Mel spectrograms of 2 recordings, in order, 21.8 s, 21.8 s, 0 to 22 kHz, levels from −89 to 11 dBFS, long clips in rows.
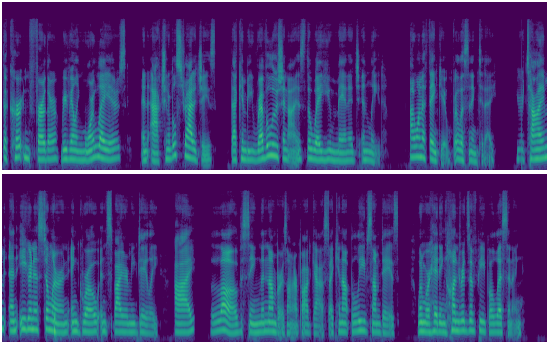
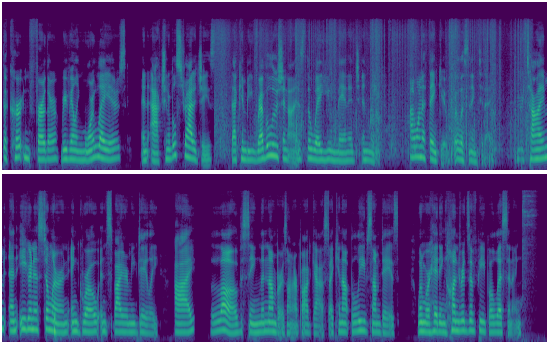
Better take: first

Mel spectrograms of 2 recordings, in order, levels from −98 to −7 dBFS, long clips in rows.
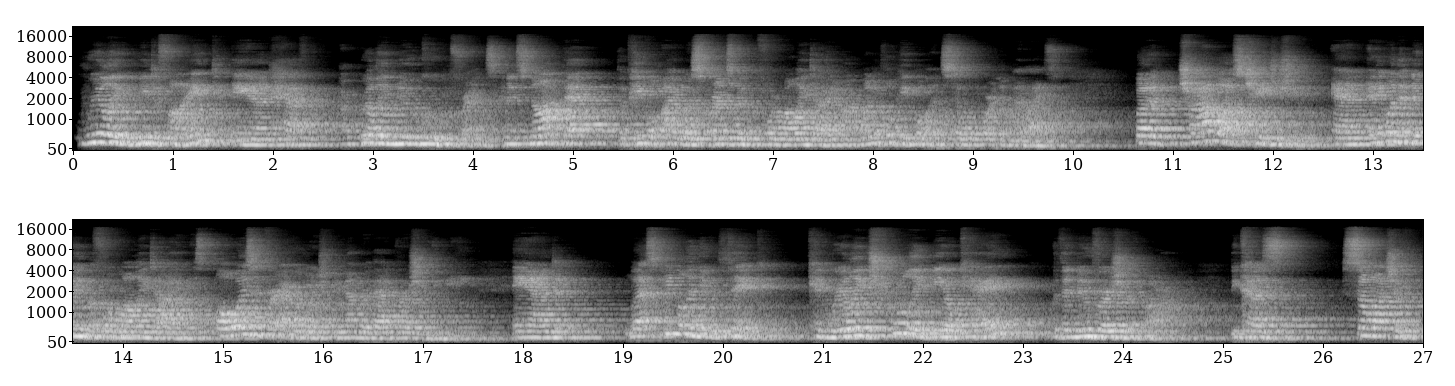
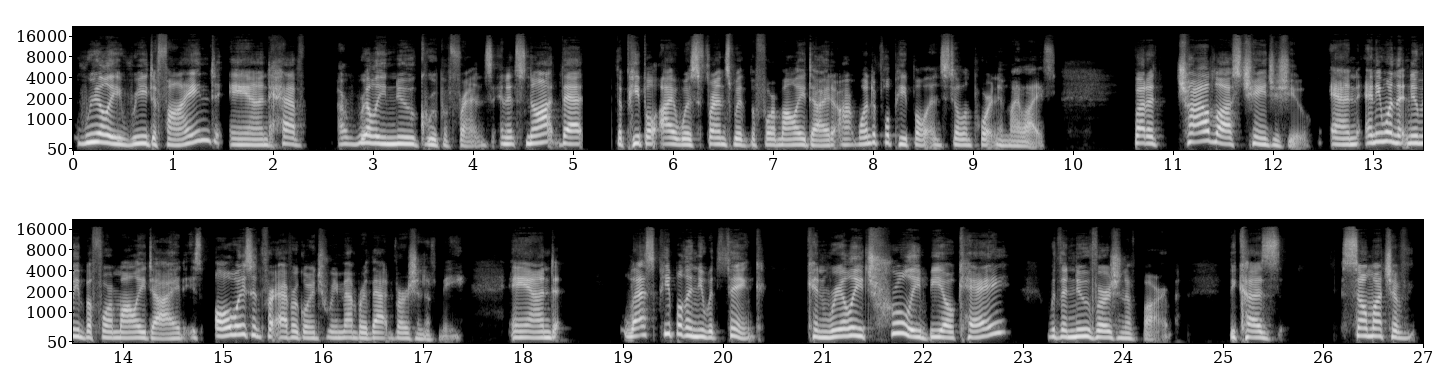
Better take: second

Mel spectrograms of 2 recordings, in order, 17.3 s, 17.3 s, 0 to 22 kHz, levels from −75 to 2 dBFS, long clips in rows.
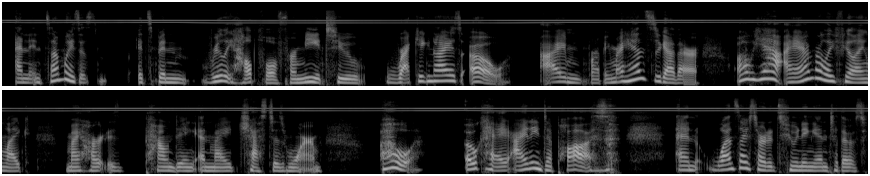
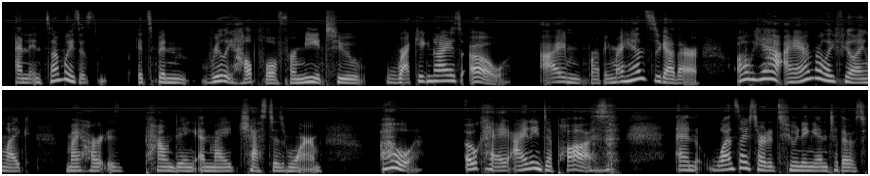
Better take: second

